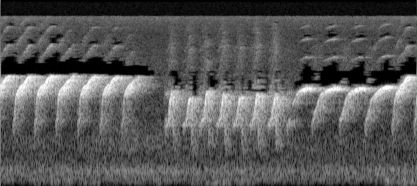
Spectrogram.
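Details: Canary song: fast trills of repeated notes, one series higher, then a lower series, then rising again, each note sharp and evenly spaced.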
